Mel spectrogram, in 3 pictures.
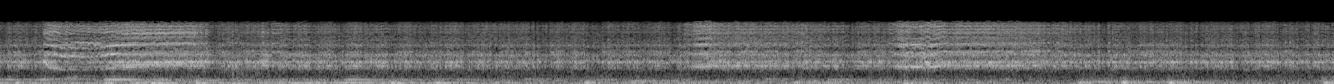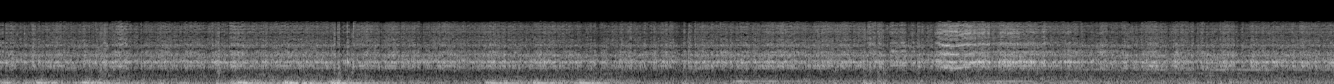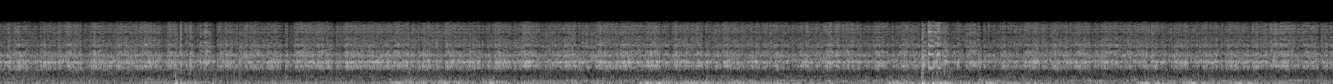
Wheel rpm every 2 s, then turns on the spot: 220, 230, 230, 230, 230, 230, 230, 230, 230, 230, 230, 230, 230, 240, 230, 230, 240, 230, 240, 230.
none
